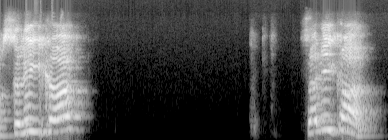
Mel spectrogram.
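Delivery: high-pitched call to another room. Real, not acted. Man calling his fiancee in from the kitchen, calling out. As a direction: call the name out high, drawing attention.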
